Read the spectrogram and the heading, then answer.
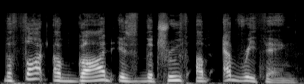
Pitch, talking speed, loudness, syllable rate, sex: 160 Hz, 180 wpm, -18 LUFS, 4.6 syllables/s, male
